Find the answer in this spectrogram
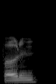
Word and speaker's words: Bodin: in the yeah, Bodin. That's Yep. how you pronounce it, Bodin.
